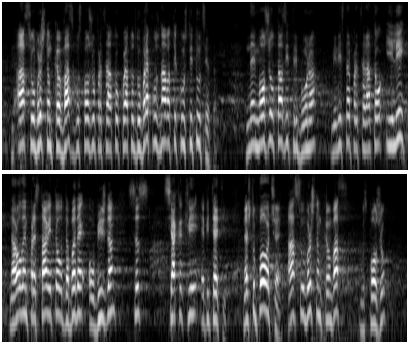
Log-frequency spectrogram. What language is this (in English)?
Bulgarian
